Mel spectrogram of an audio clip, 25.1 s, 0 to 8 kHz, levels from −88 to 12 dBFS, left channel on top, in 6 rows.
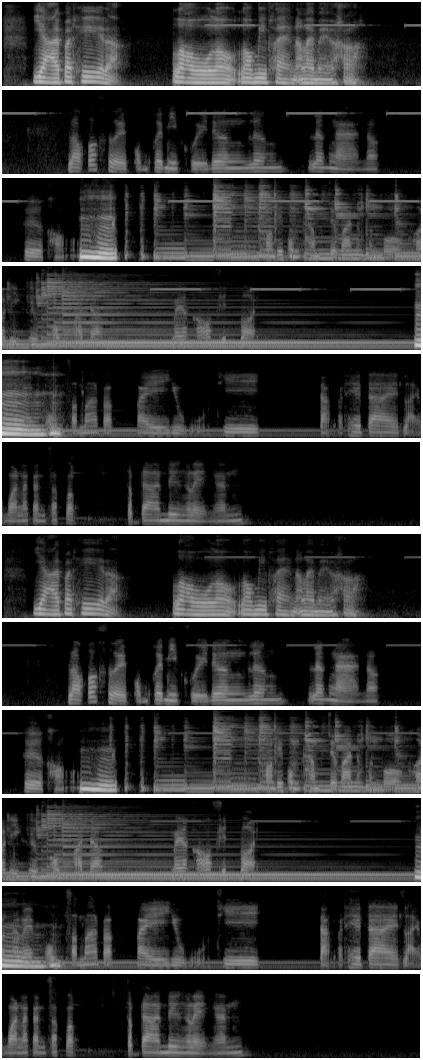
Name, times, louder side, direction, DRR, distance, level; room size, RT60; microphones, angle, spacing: voice 1, 0.3-1.2 1.7-3.6 9.2-9.5 16.7-17.4, left 6 dB, 85° left, 0.4 m, -21 dB
sound 1, 2.0-2.7 3.0-3.7 4.0-4.7 6.0-6.7 7.0-7.7 8.0-8.7 10.0-10.7 11.0-11.7 12.0-12.7 14.0-14.7 15.0-15.7 16.0-16.7, left 14 dB, 65° left, 4.4 m, -47 dB
voice 2, 4.8-7.9 8.6-9.2 11.0-13.6 14.2-15.1 16.7-19.3 19.9-21.7 22.2-23.4, right 3 dB, 40° right, 1.0 m, -38 dB
sound 2, 9.4-20.0, left 1 dB, 5° left, 0.5 m, -37 dB
head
